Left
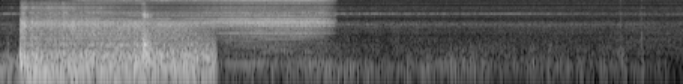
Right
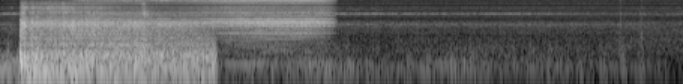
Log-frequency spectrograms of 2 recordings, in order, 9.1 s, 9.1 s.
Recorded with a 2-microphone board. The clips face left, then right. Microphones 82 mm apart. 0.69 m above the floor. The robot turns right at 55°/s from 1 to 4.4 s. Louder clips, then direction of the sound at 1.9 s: Left 8 dB; 70° left (ahead or behind).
